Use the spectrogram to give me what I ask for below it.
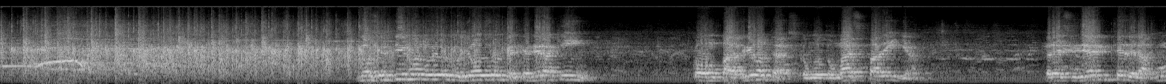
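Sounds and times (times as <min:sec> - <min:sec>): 
audience applause: 0:00.0 - 0:05.3
speech: 0:03.6 - 0:06.0, 0:06.9 - 0:09.3, 0:10.4 - 0:11.6.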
